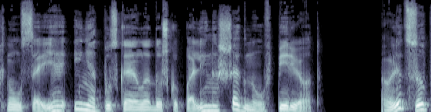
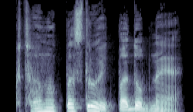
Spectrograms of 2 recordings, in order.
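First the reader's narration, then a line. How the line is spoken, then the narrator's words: Awed exhale. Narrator (Russian): Выдохнул я, и на меня накатила необычная волна восхищения и преклонения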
